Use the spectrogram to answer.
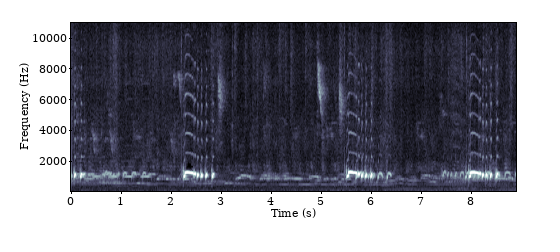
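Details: Local zebra dove performing its 'nyuling' fluting song. Four phrases, each a bright whistled opening and a quick string of stuttered coos, are spaced a few seconds apart over faint background cooing from other doves.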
